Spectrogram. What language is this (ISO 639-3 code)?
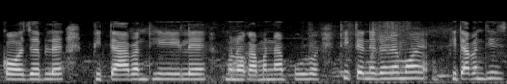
asm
